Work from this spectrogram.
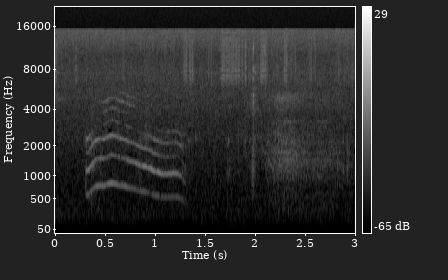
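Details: Kitten-sitting scene with Ossi, a neutered male Ocicat, minding a hungry kitten while its mother Elli is away: one drawn-out meow of about a second, rising briefly then sliding gently down, followed by faint rustling.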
